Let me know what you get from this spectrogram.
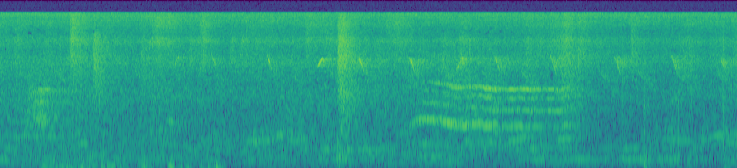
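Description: Birds chirping in tropical woodland, short high chirps repeating many times. About four seconds in comes a longer call held for nearly two seconds.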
